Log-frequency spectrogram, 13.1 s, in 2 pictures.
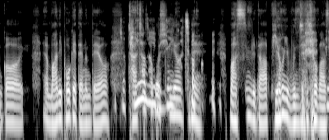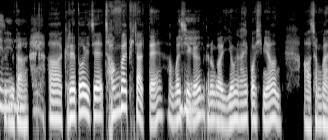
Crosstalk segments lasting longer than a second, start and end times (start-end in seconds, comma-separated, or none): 2.5-4.1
